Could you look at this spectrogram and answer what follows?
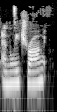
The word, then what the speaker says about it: Emily Truong: So Emily Truong, which is spelled E M I L Y and the second Y and then T R U O N G.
